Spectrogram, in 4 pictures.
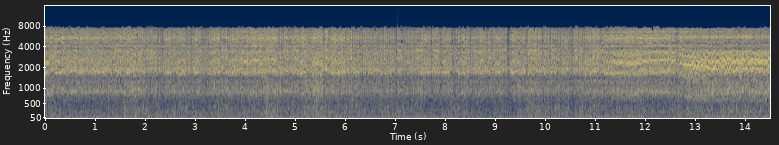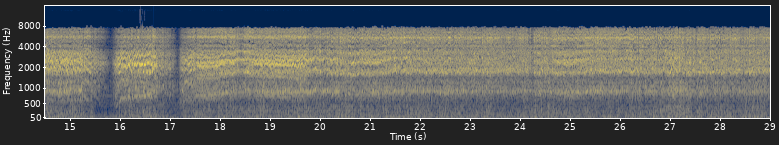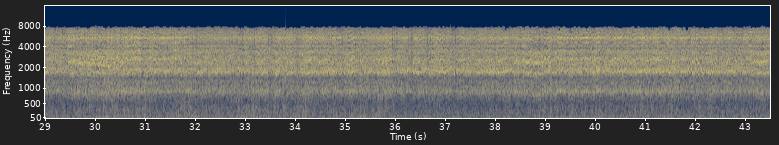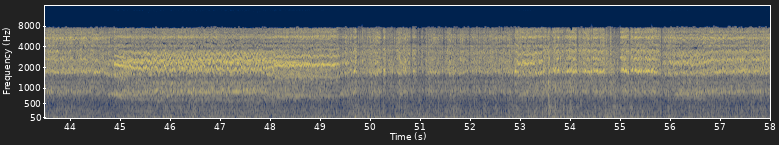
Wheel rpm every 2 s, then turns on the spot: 230, 230, 230, 240, 230, 230, 210, 150, 140, 220, 220, 230, 230, 230, 230, 230, 230, 230, 230, 220, 230, 230, 210, 200, 210, 230, 230, 230, 230.
14-16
